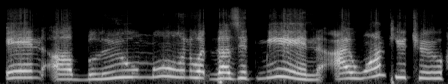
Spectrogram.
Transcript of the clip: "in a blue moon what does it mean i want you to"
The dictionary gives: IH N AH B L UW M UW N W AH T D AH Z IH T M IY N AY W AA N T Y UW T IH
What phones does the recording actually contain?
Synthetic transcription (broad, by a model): IH N AH B L UW M UW N W AH T D AH Z IH T M IY N AY W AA N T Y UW T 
